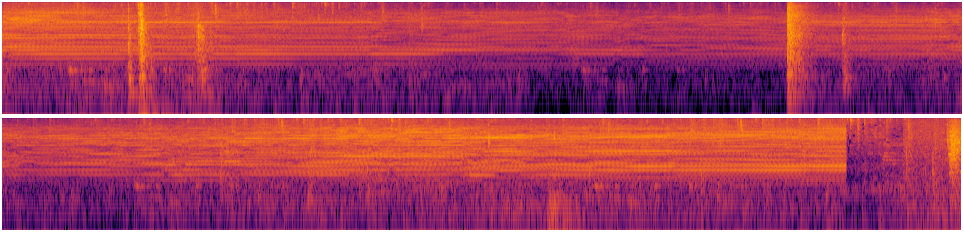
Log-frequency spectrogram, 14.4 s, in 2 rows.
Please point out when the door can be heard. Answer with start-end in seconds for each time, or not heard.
0.9-1.6, 5.6-7.4, 10.7-11.7.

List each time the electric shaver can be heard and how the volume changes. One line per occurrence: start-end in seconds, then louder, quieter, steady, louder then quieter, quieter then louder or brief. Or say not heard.
0.0-14.3 quieter then louder.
